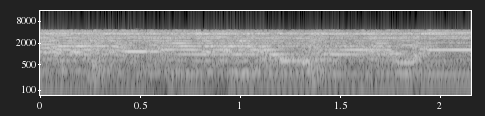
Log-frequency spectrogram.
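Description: Electric guitar, a Stratocaster-style guitar played through effects pedals, playing a melodic line of held notes that change pitch every fraction of a second.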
